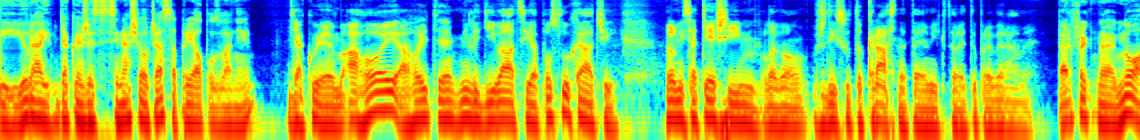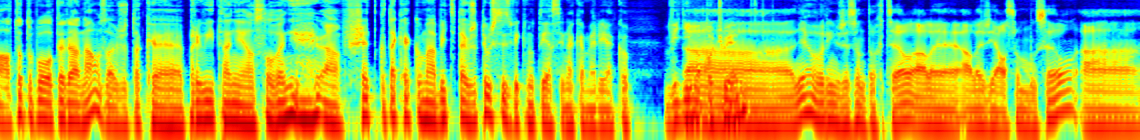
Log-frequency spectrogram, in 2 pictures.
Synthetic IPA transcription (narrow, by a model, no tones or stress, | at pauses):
juɾajɟakujɛmʒɛssinaʃjɛlt͡ʃasapɾijalˠpɔzʋaɲɪɛ | ɟakujɛma̰ɦɔjaɦɔjcɛmiliːɟiʋaːt͡siapɔsluxaːt͡ʃiʋɛlmisacɛʃiːmlɛbɔvʒd̪isuːt̪ɔkɾaːsnɛt̪ɛːmikt̪ɔɾɛːt̪upɾɛbɛɾa̰ːmɛ | pɛɾfɛk̚t̪nɛːnɔat̪ɔt̪ɔbɔlɔt̪ɛd̪anaɔzajʒɛt̪akʰɛːpɾiʋiːt̪aɲɪɛɔslɔʋɛɲɪɛafʃɛt̪kɔt̪akɛakɔmaːbict̪aɡʒɛt̪iuʃsizʋiknut̪iːasinakamɛɾiakɔ | ʋiɟiːmapɔt͡ʃujɛmɲɛɦɔʋɔɾiːmʒɛs̬ɔmt̪ɔxt͡sɛla̰lɛa̰lɛʒɪa̰lsɔmːusɛla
